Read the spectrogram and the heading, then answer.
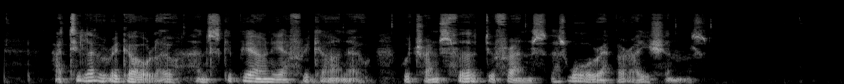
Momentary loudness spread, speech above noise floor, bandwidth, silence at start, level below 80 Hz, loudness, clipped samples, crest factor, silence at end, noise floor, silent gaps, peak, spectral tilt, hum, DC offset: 11 LU; 47 dB; 11.5 kHz; 0.5 s; -54 dBFS; -26 LUFS; under 0.1%; 20 dB; 1.4 s; -73 dBFS; none; -6 dBFS; -5 dB/octave; none; under 0.1%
